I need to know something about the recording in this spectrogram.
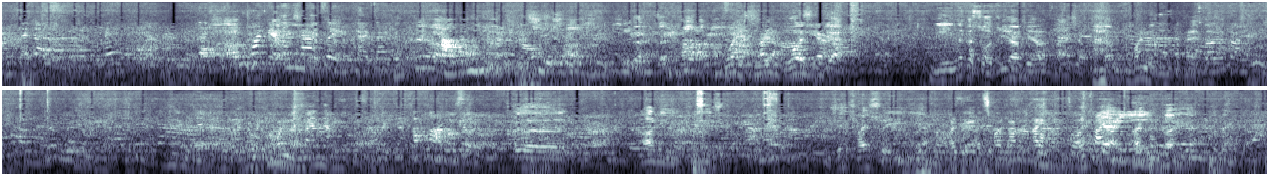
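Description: A crowd of men and women chatters close by under a roof.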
